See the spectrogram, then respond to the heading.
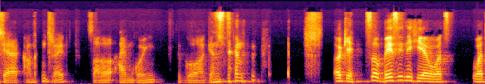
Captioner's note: laughters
